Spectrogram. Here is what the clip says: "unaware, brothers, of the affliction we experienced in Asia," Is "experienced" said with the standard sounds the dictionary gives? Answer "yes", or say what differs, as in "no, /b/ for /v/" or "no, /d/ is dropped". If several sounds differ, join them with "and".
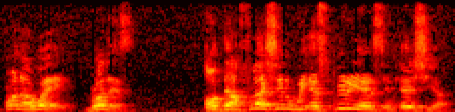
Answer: no, /t/ is dropped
